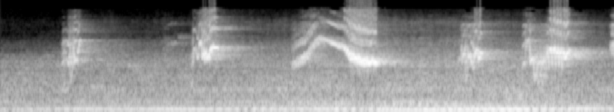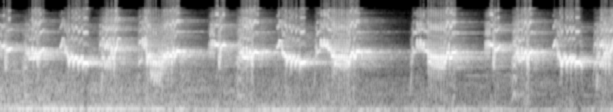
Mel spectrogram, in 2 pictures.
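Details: A loud black-winged starling sings to get other birds singing. It starts with sharp whistled notes, then gives a rapid string of scratchy, downslurred chirps over a low background hum.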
